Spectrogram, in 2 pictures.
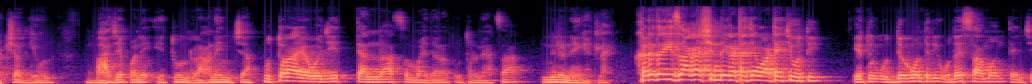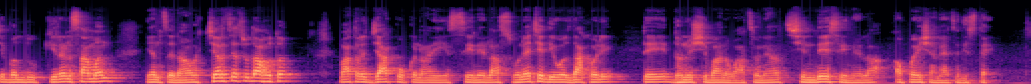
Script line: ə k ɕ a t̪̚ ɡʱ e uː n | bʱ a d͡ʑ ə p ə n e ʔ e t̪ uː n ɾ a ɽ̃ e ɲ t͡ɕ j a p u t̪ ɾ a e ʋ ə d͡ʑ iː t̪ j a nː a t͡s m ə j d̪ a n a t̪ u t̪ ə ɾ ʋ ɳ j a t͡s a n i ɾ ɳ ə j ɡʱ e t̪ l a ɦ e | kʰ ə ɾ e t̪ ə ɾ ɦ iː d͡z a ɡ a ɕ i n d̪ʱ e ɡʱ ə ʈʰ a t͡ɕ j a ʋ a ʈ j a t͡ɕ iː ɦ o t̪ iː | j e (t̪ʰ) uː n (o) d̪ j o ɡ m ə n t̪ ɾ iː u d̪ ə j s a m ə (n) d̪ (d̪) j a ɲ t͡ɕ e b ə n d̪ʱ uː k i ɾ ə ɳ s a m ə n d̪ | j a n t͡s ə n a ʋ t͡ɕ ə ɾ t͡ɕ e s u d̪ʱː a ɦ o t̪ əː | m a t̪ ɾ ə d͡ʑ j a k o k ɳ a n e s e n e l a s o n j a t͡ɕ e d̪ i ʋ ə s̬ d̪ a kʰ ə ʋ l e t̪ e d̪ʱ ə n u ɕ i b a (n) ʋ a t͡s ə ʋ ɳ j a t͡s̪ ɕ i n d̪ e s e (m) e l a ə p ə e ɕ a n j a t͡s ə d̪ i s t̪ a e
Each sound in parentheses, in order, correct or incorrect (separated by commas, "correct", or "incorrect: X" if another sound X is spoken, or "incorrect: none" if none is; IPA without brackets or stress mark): incorrect: t̪, incorrect: u, correct, incorrect: t̪, correct, incorrect: n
